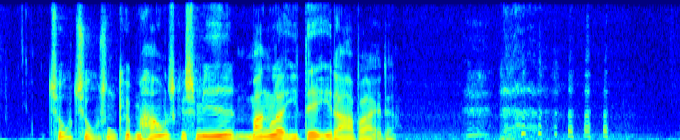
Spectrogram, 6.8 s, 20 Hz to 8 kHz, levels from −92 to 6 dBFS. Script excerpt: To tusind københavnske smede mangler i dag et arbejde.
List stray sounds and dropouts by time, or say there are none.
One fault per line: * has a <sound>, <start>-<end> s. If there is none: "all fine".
* has a laugh, 4.6-6.1 s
